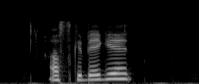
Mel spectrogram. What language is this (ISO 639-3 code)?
nor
